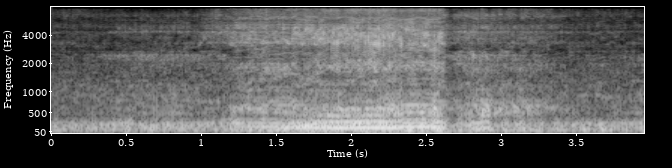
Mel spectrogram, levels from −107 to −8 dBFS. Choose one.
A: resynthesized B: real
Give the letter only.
A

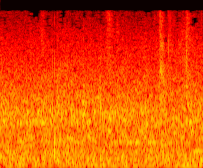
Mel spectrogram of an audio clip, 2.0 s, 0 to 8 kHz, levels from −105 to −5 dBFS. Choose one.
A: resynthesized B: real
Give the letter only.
B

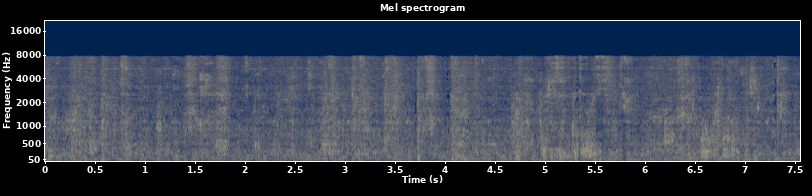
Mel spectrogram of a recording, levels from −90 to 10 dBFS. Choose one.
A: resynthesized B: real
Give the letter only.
A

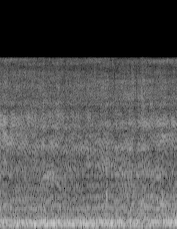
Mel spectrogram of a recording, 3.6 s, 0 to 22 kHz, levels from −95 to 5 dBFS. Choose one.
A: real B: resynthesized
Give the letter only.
A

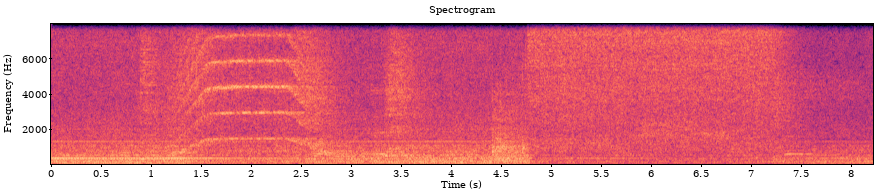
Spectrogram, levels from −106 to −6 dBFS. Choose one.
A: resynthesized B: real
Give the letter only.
B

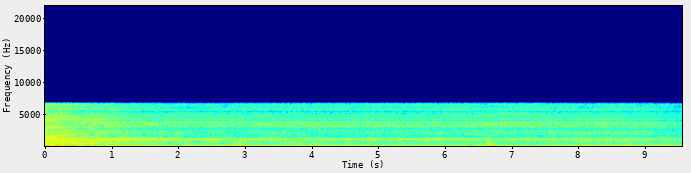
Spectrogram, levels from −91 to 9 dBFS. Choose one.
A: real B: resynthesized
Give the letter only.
B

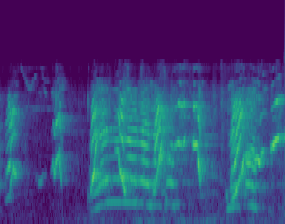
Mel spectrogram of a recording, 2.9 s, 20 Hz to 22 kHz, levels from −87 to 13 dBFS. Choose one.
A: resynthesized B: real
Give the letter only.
B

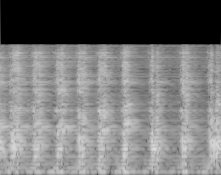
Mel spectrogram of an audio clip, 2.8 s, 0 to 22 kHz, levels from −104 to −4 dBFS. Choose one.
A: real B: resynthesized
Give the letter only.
B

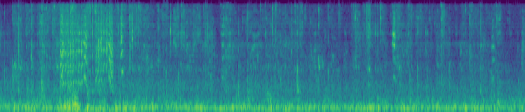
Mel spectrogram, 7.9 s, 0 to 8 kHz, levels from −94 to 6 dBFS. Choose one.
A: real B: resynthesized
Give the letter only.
B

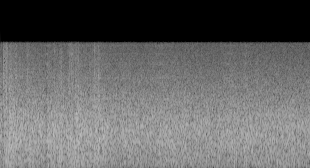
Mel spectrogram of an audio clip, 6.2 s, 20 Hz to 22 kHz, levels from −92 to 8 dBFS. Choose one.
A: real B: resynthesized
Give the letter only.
A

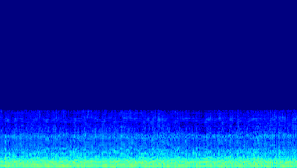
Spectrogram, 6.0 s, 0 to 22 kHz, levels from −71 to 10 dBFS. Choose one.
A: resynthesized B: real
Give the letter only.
A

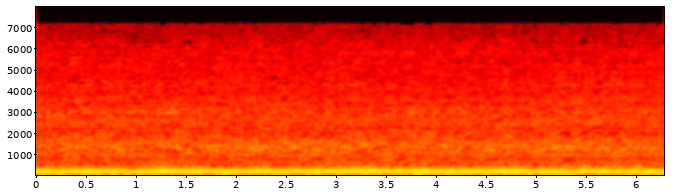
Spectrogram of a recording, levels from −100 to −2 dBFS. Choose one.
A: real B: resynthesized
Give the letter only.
B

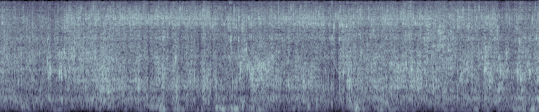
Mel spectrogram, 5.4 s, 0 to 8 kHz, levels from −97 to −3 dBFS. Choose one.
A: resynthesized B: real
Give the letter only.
B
